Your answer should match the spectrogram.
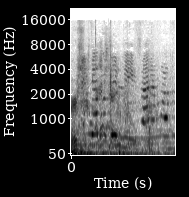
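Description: High-pitched voices of a few young people chatting and calling out, with wind rumbling on the microphone.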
